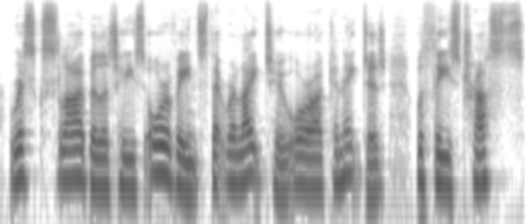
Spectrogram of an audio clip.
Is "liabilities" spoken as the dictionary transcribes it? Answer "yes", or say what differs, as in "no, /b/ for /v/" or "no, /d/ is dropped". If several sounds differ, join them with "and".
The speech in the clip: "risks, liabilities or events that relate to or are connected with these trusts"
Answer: yes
